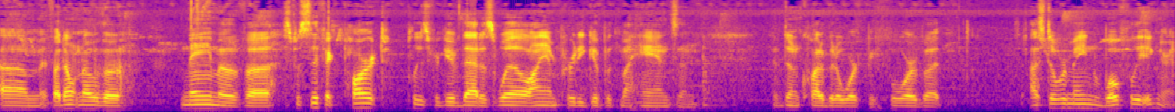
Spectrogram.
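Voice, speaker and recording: A man with a Southern US accent talks at a moderate pace in a fairly low voice. His intonation is fairly even, and there is noticeable background noise. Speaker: hobbyist moped restorer, IT worker. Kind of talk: casual video blog walkthrough.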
